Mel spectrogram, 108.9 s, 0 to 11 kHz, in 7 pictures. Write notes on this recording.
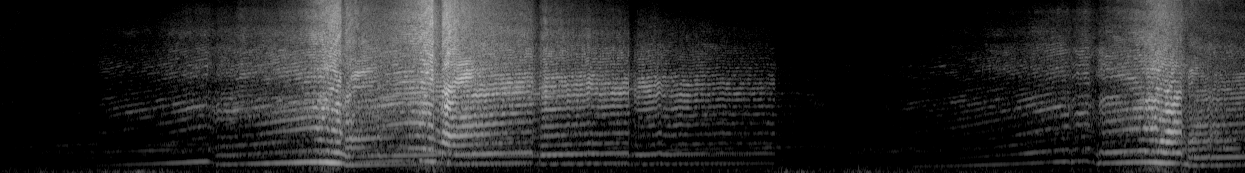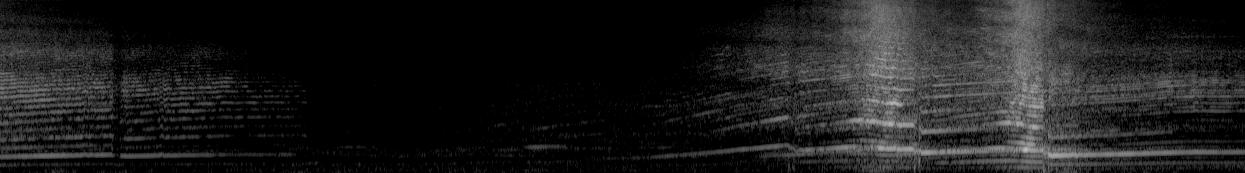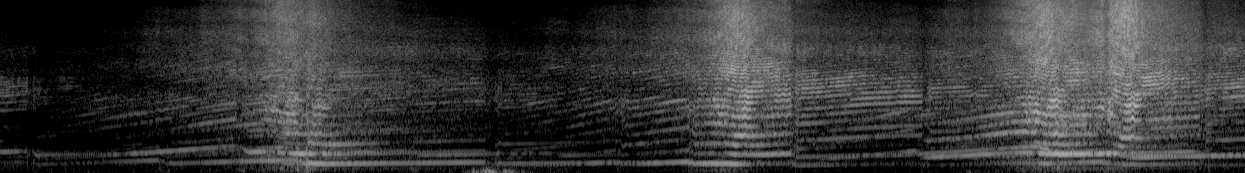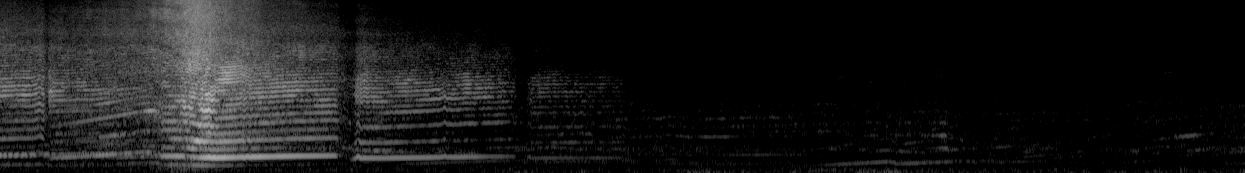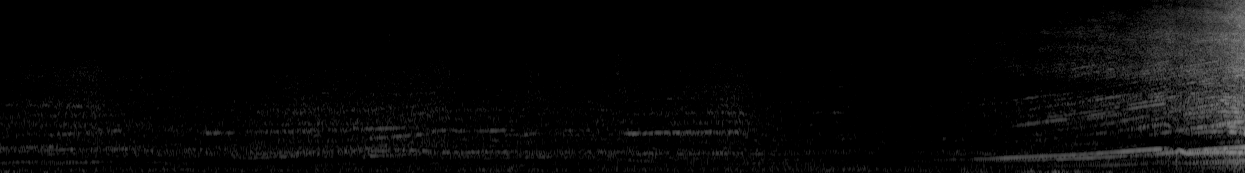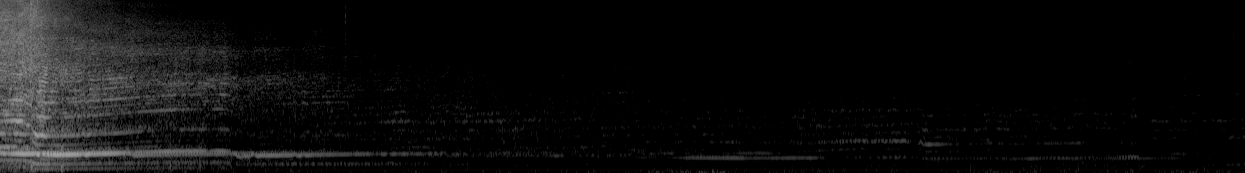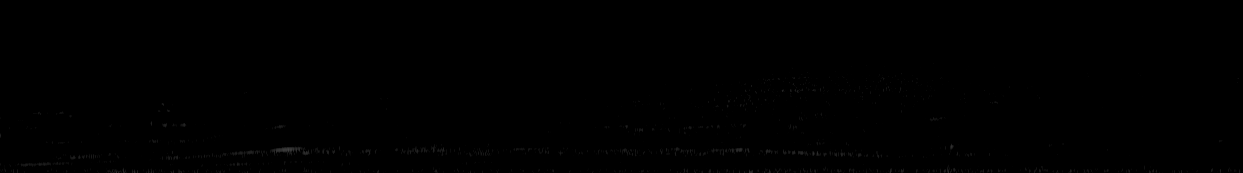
Gold Cup 2020 ... 2 & 4 strokes ... Memorial Out ... dpa 4060s to Zoom H5 clipped to bag ...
